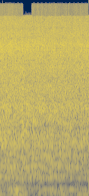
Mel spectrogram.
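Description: Finely chopped onion hits hot oil with curry leaves in a pan for tomato rice, giving a steady, loud, close sizzling hiss throughout.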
